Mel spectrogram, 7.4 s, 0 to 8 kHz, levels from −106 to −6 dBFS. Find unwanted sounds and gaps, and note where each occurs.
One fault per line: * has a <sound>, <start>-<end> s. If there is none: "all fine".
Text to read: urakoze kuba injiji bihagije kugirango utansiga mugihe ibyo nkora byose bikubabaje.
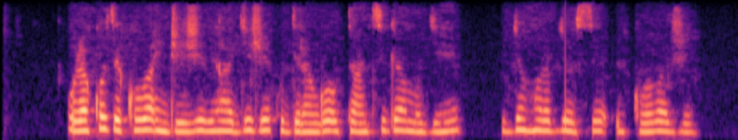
all fine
